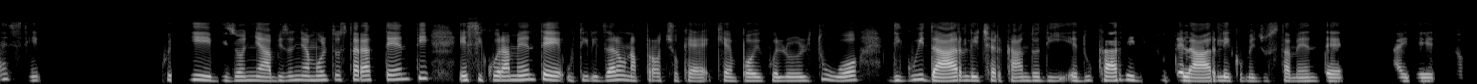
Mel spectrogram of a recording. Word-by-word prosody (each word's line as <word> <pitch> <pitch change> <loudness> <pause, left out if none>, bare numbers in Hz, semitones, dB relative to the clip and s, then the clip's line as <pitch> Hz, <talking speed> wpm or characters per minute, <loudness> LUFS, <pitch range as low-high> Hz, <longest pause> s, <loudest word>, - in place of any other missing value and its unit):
Eh 245 - -5
sì. 185 -4 -11 1.2
Quindi 210 -3 -1
bisogna 185 0 -1
bisogna 195 +3 -2
molto 205 +2 -2
stare 210 0 +2
attenti, 230 +6 0 0.3
e 195 - +3
sicuramente 205 +1 +3
utilizzare 190 +2 -1
un 210 -4 -1
approccio 175 0 -5
che 160 -2 -2
è - - -14
che 185 - -3
è - - 0
un 160 - -8
po' 170 +2 +1
quello 170 +1 -1
il 175 -1 -2
tuo 195 -3 0 0.3
di 185 +1 -5
guidarli 185 -2 +5
cercando 175 0 -2
di 170 -1 -10
educarli 185 +3 +2
e - - -1
di 165 - -16
tutelarli, 175 -2 +3
come 160 0 -8
giustamente 160 0 -3 0.5
hai 160 -1 -4
detto. 160 -1 -5
180 Hz, 140 wpm, -24 LUFS, 170-200 Hz, 1.2 s, guidarli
